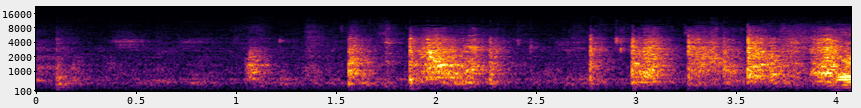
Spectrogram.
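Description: Lemon juice being mixed in a bowl with a utensil, giving a series of clinking, scraping strokes against the bowl that grow louder and more rhythmic toward the end, up close and with no talking.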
